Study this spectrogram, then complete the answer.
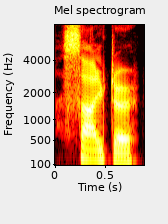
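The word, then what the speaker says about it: psalter: example है हमारे पास साल्टर यहां पर भी हम देख सकते हैं इससे पहले पिया गया तो इसको हमने पढ़ा ही नहीं उसको हमने रीड किया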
